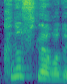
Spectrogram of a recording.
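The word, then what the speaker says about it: Knuth: 란다우가 죽은 해에 태어난 네, 도널드 너스라고 하는 사람이, 크누스라고도 읽기도 하고 너스라고 읽기도 하는데 너스가 더 정확한 발음입니다.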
